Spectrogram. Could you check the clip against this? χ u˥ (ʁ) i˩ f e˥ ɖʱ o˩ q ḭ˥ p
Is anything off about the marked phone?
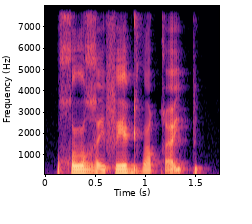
no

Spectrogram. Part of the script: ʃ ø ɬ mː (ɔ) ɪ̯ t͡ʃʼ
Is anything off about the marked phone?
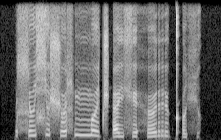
yes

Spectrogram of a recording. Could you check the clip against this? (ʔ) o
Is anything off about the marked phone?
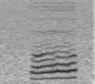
yes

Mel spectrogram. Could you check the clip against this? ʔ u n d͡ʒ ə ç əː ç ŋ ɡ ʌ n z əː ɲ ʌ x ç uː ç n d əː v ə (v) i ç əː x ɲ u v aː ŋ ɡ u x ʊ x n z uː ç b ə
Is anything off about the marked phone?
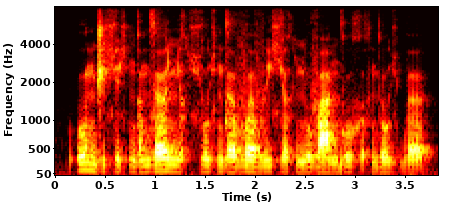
no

